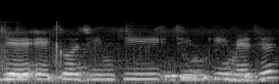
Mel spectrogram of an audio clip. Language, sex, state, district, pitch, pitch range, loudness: Hindi, female, Madhya Pradesh, Dhar, 245 Hz, 235-265 Hz, -18 LUFS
